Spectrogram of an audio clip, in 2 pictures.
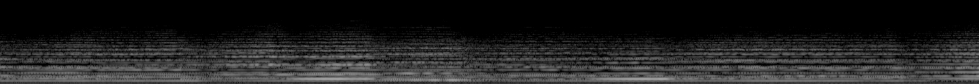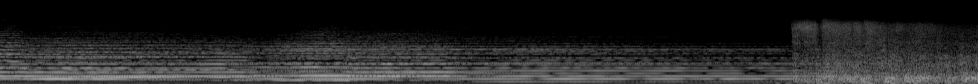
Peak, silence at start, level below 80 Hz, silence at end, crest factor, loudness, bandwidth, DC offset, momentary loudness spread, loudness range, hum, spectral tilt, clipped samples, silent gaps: -18 dBFS; 0 s; -56 dBFS; 0 s; 14 dB; -34 LUFS; 10 kHz; under 0.1%; 9 LU; 5 LU; none; -5.5 dB/octave; under 0.1%; none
